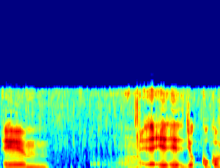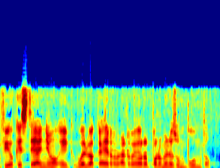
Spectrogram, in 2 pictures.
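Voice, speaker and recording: A man's voice: mid-range voice, little pitch movement, moderate pace, slight background noise. A man giving an explanatory conference presentation on slides, using frequent fillers and tag questions. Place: congress conference hall. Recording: reverberant hall, dull broadcast audio.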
